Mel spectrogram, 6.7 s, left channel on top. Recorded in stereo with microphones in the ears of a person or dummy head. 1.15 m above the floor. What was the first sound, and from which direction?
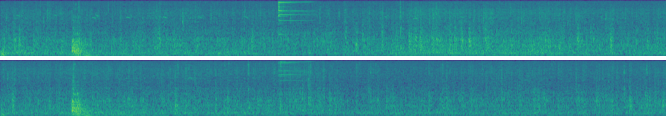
Knocking, 45° right (ahead or behind).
